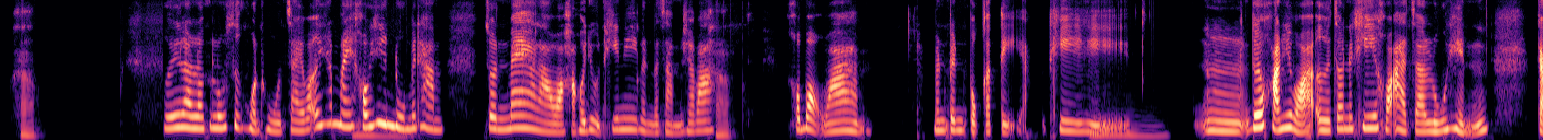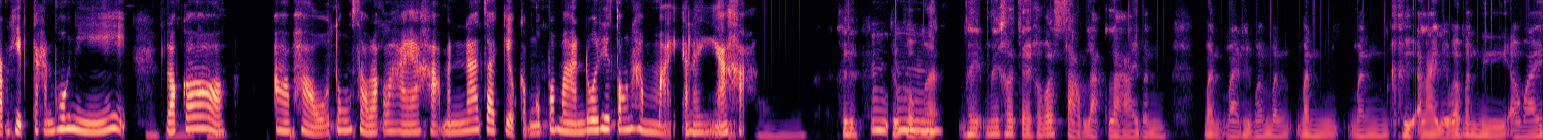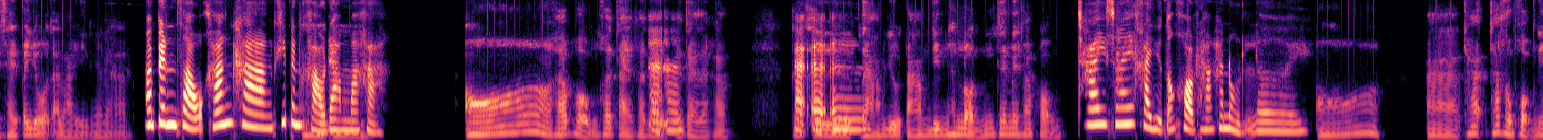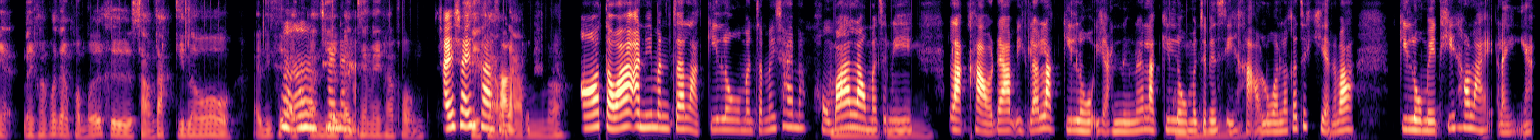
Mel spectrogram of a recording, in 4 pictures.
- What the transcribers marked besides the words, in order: static; distorted speech; tapping; other background noise; tsk
- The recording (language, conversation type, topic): Thai, unstructured, คุณเคยรู้สึกเศร้าเมื่อเห็นธรรมชาติถูกทำลายไหม?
